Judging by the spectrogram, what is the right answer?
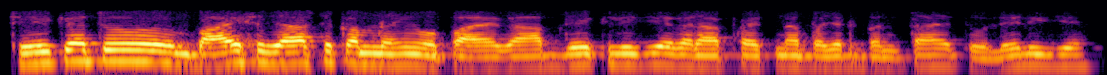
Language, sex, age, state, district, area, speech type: Hindi, male, 30-45, Uttar Pradesh, Prayagraj, urban, conversation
